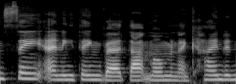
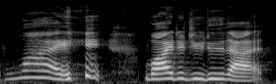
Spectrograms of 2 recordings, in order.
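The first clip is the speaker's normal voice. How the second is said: disbelieving question broken by a laugh; laughing disbelief; 4 semitones higher, slower than usual. Retold or imitated. [name] retelling her confrontation with Lele, laughing in disbelief. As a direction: laugh through the shock. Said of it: "I'm like".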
